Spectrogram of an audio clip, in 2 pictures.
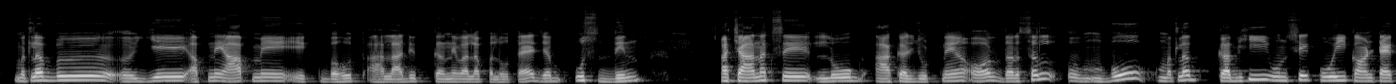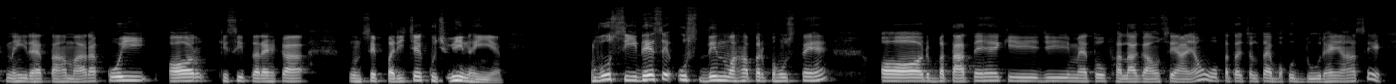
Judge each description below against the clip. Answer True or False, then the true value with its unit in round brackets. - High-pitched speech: False (155 Hz)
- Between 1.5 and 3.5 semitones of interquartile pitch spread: False (4.0 semitones)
